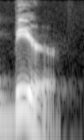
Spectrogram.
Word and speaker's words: bier: is called a bier. Okay, B-I-E-R. This word has the same pronunciation as pier. In fact, it's spelled the same way. Pier is P-I-E-R. Bier is B-I-E-R, and it's the same pronunciation.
